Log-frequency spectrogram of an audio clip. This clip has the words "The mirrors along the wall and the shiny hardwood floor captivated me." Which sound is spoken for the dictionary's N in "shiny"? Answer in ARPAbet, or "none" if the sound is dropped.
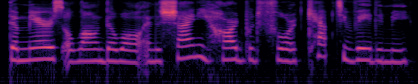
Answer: N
